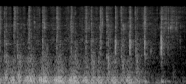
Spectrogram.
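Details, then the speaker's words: Household water pipes banging when water is turned on: rapid knocking, about seven sharp taps a second over a low rumble, then fading; water hammer, fixed by installing a 1/2-inch SharkBite water hammer arrestor. "it's called a water hammer and i'm going to show you how to get rid of it"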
